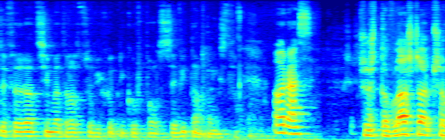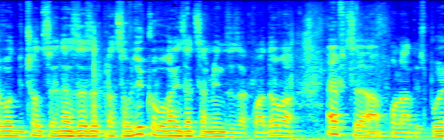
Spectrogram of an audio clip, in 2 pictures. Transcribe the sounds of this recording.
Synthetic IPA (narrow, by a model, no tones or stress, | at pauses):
ɛjfɛd̪ɛɾat̪sʲjimɛt̪ɾalt̪uvʲixɔd̪̚ɲikufːpɔlst̪sɛvʲit̪ampaj̃st̪faɔɾas | kʂɘʂt̪ɔflaʂt͡ʂak̚pʂɛvɔd̪̚ɲit͡ʂɔnt̪sɘɛnɛzɛzɛt̪̚pɾat̪sɔvɲikufɔɾɡaɲizat̪sʲjamʲɛnd̪zɘzakwad̪ɔvaɛft̪sɛapɔland̪ispu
